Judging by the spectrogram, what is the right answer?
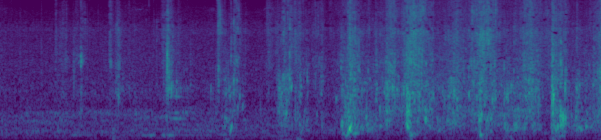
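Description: Water splashing and sloshing in short, irregular strokes, sparse at first and busier and louder from about halfway through.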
